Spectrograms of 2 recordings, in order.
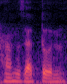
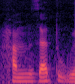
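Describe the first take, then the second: First: The name ends with an added n sound. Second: The name ends on a vowel, no final n. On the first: The speaker calls it wrong. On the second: The speaker calls it right.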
